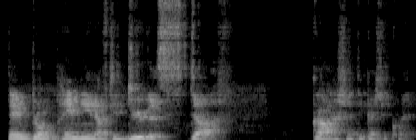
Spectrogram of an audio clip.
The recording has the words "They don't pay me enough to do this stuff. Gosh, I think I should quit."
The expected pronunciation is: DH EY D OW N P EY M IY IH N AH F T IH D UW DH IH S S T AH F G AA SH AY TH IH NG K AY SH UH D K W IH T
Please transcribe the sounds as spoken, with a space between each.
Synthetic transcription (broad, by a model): DH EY D OW N P EY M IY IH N AH F T IH D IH DH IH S S T AH F G AA SH AY TH IH NG K AY SH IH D K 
